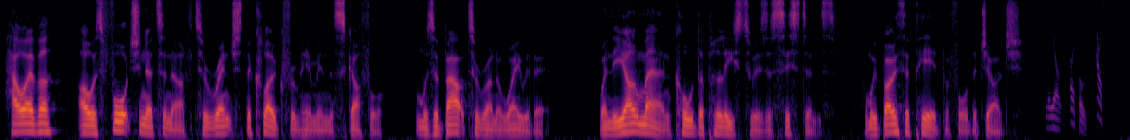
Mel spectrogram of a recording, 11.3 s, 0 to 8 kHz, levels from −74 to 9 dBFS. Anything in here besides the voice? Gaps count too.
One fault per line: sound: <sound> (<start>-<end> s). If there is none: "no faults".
sound: chirp (10.5-11.1 s)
